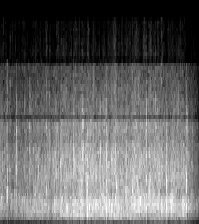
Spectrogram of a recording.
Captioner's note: audience applauds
